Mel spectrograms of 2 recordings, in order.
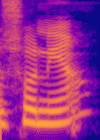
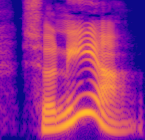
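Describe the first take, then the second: First: Said in the usual way. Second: "Sonia" said as so-NÍ-a with a peak on the i; stress on the í. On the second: Shown as a demonstration. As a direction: punch the i in "Sonia", then drop. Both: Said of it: "el acento en la I no pega".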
